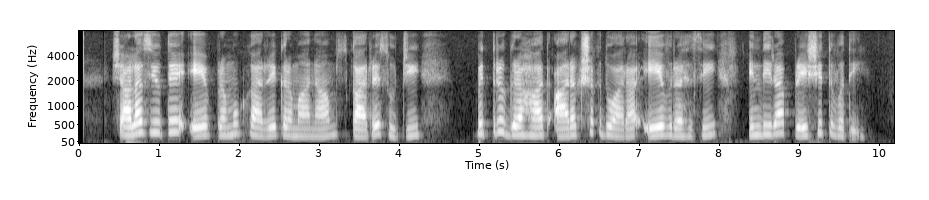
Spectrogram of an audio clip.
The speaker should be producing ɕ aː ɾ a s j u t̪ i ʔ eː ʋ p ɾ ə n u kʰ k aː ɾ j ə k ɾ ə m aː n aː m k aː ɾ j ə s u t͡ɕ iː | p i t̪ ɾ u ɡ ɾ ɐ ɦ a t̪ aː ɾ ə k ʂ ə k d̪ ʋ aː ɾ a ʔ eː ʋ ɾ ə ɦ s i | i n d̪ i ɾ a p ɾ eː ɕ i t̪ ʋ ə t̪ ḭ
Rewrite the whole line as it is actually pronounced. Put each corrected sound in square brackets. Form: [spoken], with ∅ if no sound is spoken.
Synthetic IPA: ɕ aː [l] a s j u t̪ [e] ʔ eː ʋ p ɾ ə [m] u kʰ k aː ɾ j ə k ɾ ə m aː n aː m k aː ɾ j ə s u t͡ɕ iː | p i t̪ ɾ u ɡ ɾ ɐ ɦ a t̪ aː ɾ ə k ʂ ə k d̪ ʋ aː ɾ a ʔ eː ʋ ɾ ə ɦ s i | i n d̪ i ɾ a p ɾ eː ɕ i t̪ ʋ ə t̪ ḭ

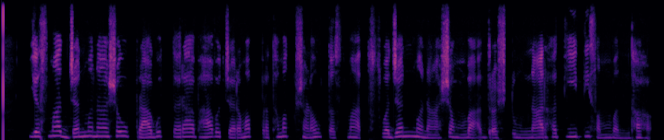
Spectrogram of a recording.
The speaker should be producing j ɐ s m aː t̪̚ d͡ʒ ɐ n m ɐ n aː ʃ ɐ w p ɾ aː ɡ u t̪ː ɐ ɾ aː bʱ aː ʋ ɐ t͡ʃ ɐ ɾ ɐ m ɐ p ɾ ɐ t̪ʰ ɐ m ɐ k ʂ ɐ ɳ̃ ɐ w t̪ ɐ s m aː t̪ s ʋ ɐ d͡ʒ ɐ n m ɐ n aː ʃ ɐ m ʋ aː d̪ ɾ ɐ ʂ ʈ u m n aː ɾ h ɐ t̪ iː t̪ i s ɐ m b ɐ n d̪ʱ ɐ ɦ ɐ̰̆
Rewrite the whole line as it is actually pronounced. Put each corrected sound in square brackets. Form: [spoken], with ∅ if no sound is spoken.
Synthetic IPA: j ɐ s m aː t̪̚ d͡ʒ ɐ n m ɐ n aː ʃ ɐ w p ɾ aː ɡ u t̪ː ɐ ɾ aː bʱ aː ʋ ɐ t͡ʃ ɐ ɾ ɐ m ɐ p ɾ ɐ t̪ʰ ɐ m ɐ k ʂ ɐ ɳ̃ ɐ w t̪ ɐ s m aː t̪ s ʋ ɐ d͡ʒ ɐ n m ɐ n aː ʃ ɐ m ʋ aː d̪ ɾ ɐ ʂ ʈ u m n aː ɾ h ɐ t̪ iː t̪ i s ɐ m b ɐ n d̪ʱ ɐ ɦ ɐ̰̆

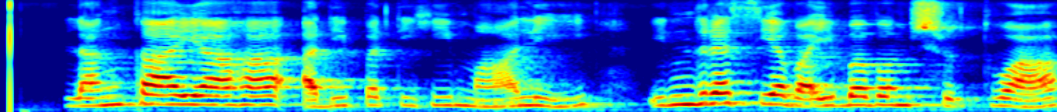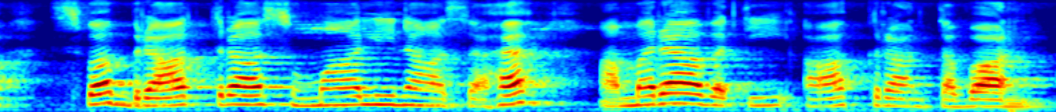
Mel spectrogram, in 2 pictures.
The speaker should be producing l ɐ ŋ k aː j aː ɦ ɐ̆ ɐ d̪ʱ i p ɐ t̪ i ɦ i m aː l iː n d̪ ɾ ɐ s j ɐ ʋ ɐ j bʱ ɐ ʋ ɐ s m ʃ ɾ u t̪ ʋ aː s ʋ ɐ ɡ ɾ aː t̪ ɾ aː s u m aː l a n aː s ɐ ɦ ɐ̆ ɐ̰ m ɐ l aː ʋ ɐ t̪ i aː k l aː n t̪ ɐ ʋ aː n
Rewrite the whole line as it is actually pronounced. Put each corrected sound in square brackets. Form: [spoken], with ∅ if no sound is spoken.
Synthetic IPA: l ɐ ŋ k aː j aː ɦ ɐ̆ ɐ d̪ʱ i p ɐ t̪ i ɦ i m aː l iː n d̪ ɾ ɐ s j ɐ ʋ ɐ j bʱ ɐ ʋ ɐ [∅] m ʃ ɾ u t̪ ʋ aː s ʋ ɐ [b] ɾ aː t̪ ɾ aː s u m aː l [i] n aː s ɐ ɦ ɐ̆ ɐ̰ m ɐ [ɾ] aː ʋ ɐ t̪ i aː k [ɾ] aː n t̪ ɐ ʋ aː n

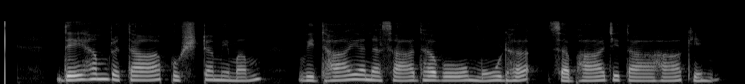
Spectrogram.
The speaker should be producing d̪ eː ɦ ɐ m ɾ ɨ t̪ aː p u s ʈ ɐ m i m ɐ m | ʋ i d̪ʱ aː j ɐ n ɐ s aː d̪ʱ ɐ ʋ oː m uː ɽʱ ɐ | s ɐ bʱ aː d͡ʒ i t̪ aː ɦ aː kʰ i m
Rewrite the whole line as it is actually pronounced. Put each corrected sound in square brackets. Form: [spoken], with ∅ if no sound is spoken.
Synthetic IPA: d̪ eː ɦ ɐ m ɾ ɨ t̪ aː p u [ʂ] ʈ ɐ m i m ɐ m | ʋ i d̪ʱ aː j ɐ n ɐ s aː d̪ʱ ɐ ʋ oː m uː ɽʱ ɐ | s ɐ bʱ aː d͡ʒ i t̪ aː ɦ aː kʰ i m

